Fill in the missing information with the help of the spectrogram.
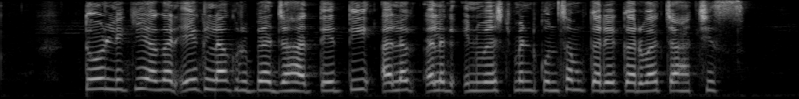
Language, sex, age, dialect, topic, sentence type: Magahi, female, 56-60, Northeastern/Surjapuri, banking, question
